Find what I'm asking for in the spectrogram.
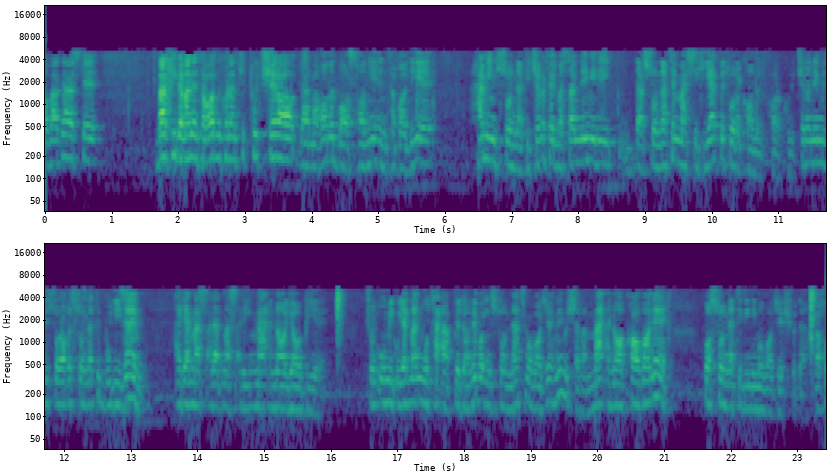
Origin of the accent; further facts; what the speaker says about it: Iran; چون در این مملکت به دنیا آمدم. اگر در نروژ به دنیا می آمدم، اگر در ژاپن به دنیا می آمدم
